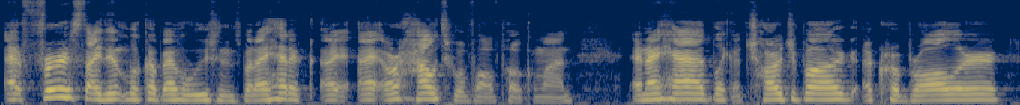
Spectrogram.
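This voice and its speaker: A woman's voice: mid-range voice, fairly quick, a bit bright. A woman hosting a podcast in casual chat, talking loosely with many fillers and easy laughter. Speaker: podcast host.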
